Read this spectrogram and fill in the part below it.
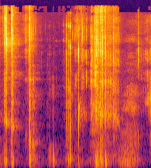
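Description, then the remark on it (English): Loud crunching of someone chewing food, a rapid series of sharp crisp bites and grinding chews with brief pauses between them, no talking. “Another nice crunch.”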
